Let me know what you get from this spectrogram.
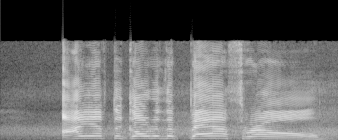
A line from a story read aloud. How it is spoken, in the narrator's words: Benedict rudely blurted out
